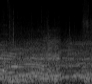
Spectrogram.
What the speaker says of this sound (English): so he comes back to help round up the cattle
